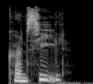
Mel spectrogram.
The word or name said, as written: koncilium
